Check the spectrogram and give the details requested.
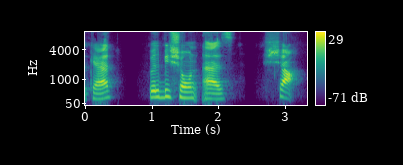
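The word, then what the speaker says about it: chat: For example, cat, which is sha in French, is taught using the English script sha.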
